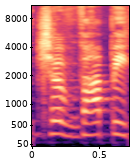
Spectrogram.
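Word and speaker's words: ćevapi: making cevapi today. Snez, am I saying it right? You're saying it perfectly.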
